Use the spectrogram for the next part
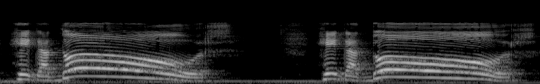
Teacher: A sílaba mais forte da palavra regador é o dor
